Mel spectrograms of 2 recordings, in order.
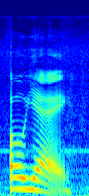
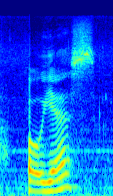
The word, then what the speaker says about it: oyez: Oye, are there any alternate pronunciations? Oh yes, oh yes.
